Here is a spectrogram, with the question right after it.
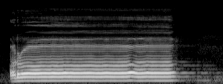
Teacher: زبان کو تھوڑا سا اوپر کی طرف ٹیڑھا کر کے اوپر والے دانتوں کی جڑ میں لگائیں گے اور آواز کو موٹا رکھیں گے، منہ کے اندر آواز کو بھریں گے۔ زبان کی پشت ہلکی سی اوپر لگنی چاہیے اور اس کے ساتھ را ادا ہوگا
